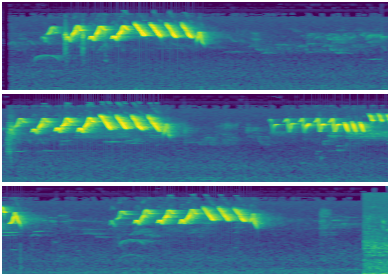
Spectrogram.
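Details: Yellow warbler at Somenos Marsh, Vancouver Island, British Columbia, singing its "sweet sweet sweet" song with a lower final note: four quick, bright phrases of high, sweet notes, one about every three seconds, over a low steady hiss.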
